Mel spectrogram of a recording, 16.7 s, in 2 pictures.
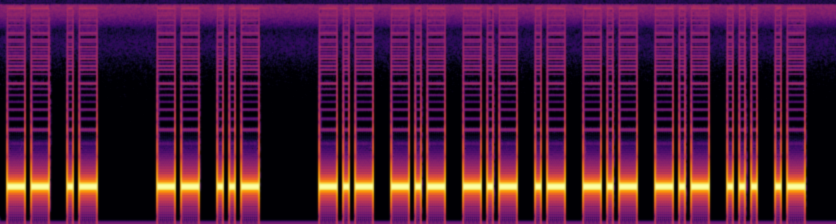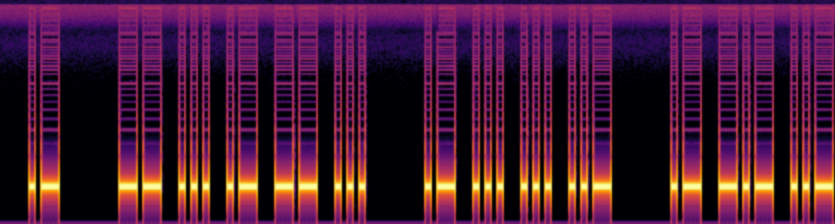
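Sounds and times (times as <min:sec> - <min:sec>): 
Koch Morse code beeps: 0:00.1 - 0:01.0, 0:01.6 - 0:02.6, 0:03.2 - 0:08.1, 0:08.7 - 0:09.0, 0:09.6 - 0:12.0, 0:12.6 - 0:14.5, 0:15.1 - 0:16.7.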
